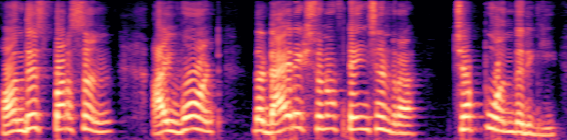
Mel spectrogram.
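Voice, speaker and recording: Fast-talking physics teacher with a Telugu accent. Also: high-pitched, expressive. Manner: repeats phrases insistently, prods listeners with questions. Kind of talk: lively classroom teaching with questions to students.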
